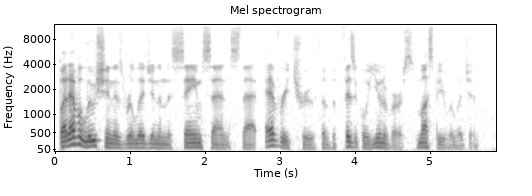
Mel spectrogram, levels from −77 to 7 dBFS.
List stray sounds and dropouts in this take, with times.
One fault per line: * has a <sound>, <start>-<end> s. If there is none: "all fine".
all fine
